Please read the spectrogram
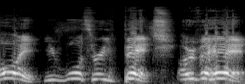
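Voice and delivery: yelling. In a game, a player acts out what they do while defying danger: yelling. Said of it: "I just start yelling".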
